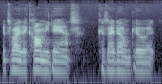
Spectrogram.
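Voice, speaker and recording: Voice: mid-range voice, level tone, a little fast, a bit bright, close to an everyday voice. A narrator voicing a guarded, prickly male skeleton monster who talks in a terse, casual way. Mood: strained, dry.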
